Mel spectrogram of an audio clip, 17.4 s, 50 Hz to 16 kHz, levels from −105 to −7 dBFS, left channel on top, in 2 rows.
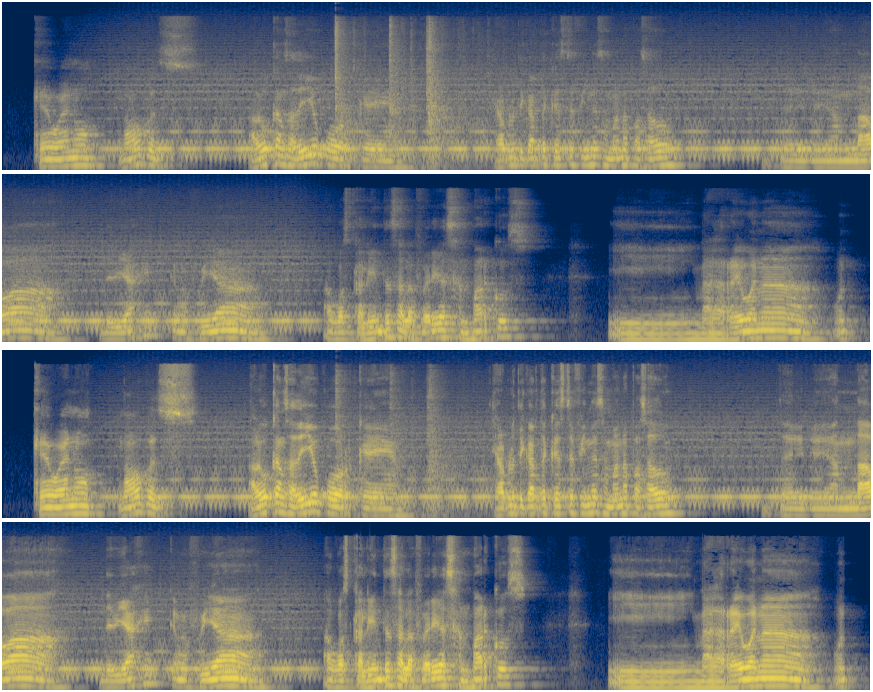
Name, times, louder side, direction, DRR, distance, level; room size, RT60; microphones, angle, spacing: voice 1, 0.3-1.9 2.5-4.1 4.9-6.8 7.6-9.4 9.7-11.4 11.9-13.9 14.8-17.1, right 5 dB, 80° right, 0.6 m, -23 dB
sound 1, 0.7-12.5, equal, ahead, 0.3 m, -32 dB
sound 2, 3.1-6.0, left 4 dB, 50° left, 1.2 m, -39 dB
12.5 x 6.9 x 5.5 m
head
